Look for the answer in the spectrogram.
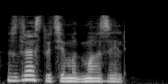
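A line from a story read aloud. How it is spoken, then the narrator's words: Deep bass voice. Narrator (Russian): Она пробасила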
